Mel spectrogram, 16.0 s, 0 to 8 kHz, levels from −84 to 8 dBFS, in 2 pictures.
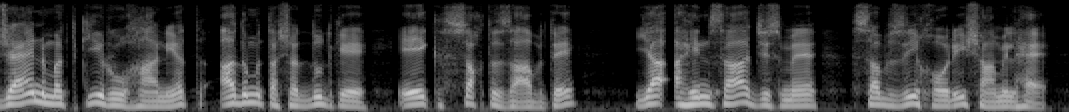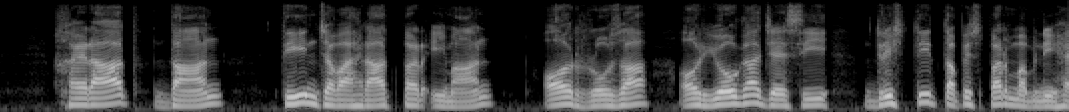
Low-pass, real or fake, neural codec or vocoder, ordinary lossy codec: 7.2 kHz; real; none; Opus, 24 kbps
